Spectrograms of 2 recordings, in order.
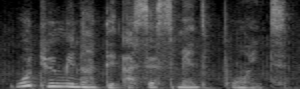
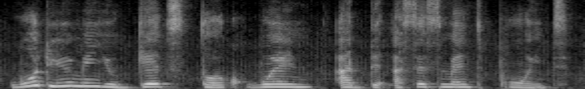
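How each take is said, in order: First: Breathy whisper of a puzzled question; whispered repeat. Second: Said in the usual way. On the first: Real, not acted. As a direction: whisper it back, baffled.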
